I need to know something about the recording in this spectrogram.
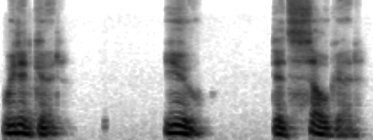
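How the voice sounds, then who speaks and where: A husky, earnest family man. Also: medium pitch, slow, mellow. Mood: tender, reassuring. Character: earnest, sentimental grown brother, husband and father. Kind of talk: naturalistic drama table read.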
